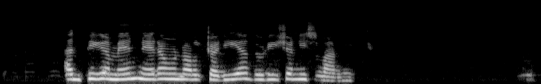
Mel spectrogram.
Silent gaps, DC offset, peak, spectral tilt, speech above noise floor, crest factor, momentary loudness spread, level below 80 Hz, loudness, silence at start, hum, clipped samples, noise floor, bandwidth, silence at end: none; under 0.1%; -2 dBFS; -6.5 dB/octave; 59 dB; 14 dB; 13 LU; -60 dBFS; -13 LUFS; 0.65 s; none; under 0.1%; -71 dBFS; 5.4 kHz; 0.1 s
